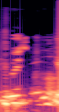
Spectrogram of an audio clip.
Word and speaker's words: Muji: I think Muju, is that how you say it? Muju? Muji? Muji? – Muji? Muji? – Muji? Yeah, Muji has them.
